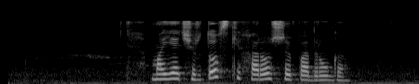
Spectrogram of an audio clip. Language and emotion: Russian, positive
